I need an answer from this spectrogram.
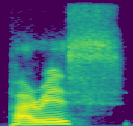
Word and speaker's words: Paris: go from lyon to paris uh i had to pay 80 bucks i believe it's pronounced perry you don't pronounce the final s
